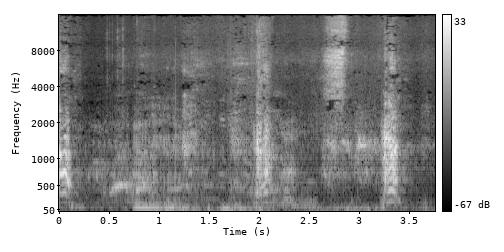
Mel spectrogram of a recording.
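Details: Chow Chow named Maike during dog training on arrival, described as chaotic and not stopping biting; a few sharp barks near the end over background music and low voices.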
